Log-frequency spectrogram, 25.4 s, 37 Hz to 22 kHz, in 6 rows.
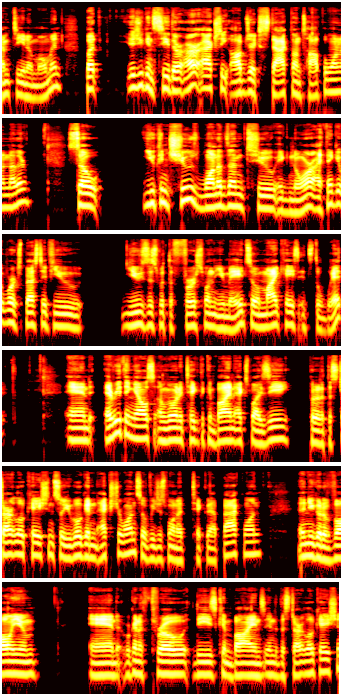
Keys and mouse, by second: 1.4 middle click, 1.8 middle click, 2.2 shift+middle click, 2.5 middle click, 3.1 g, 4.3 middle drag, 4.8 shift+middle click, 5.0 middle click, 14.9-16.2 drag, 19.0-20.3 drag, 21.2 middle click, 21.9 click, 24.0-24.8 drag.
